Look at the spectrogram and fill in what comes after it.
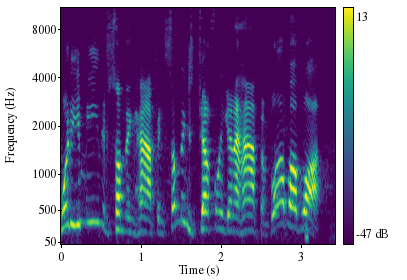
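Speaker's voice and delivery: put-on ranting, scolding yell. Retelling how a friend reacted to a line in the trailer: imitating someone yelling. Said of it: "he starts yelling at me going".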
